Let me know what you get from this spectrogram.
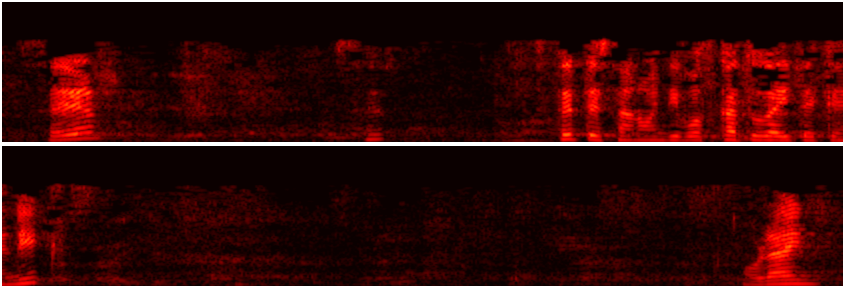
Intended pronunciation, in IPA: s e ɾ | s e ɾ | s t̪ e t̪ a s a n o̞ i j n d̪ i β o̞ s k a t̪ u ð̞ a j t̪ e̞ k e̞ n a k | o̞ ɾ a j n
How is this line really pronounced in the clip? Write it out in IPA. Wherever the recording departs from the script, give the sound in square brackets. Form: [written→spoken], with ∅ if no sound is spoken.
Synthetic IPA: s e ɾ | s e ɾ | s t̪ e t̪ [a→e] s a n o̞ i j n d̪ i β o̞ s k a t̪ u ð̞ a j t̪ e̞ k e̞ n [a→i] k | o̞ ɾ a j n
